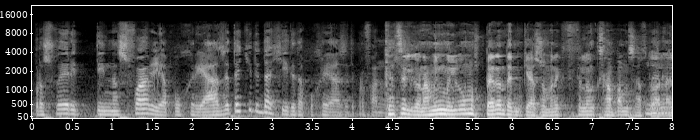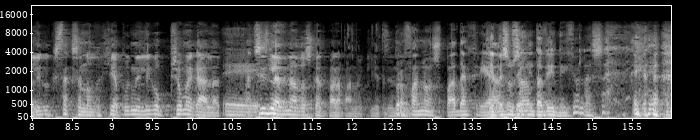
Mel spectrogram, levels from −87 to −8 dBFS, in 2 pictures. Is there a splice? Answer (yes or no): yes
